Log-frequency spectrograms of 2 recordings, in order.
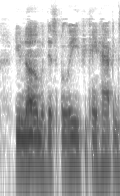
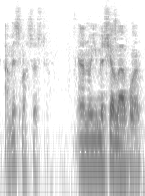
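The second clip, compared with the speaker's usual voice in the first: much softer, choked-up admission; real grief; 13 dB quieter, faster than usual. Real, not acted. Host confiding to viewers about his late sister, real quiet grief. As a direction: let the loss show as you say it. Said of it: "I paused, I had a moment".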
